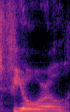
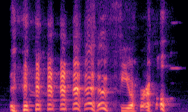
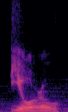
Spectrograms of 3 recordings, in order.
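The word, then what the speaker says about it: F'yorl: I forgot to say my name is Fioral. Thank you. Bye. Fural. Fioral.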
